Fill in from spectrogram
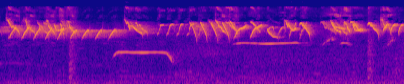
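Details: Oriental white-eyes singing in the ngeriwik style, used as a lure to prompt captive birds to sing and to simulate a contest: dense, rapid high twittering runs throughout, with one long flat whistle near the middle and a thinner whistle later.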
